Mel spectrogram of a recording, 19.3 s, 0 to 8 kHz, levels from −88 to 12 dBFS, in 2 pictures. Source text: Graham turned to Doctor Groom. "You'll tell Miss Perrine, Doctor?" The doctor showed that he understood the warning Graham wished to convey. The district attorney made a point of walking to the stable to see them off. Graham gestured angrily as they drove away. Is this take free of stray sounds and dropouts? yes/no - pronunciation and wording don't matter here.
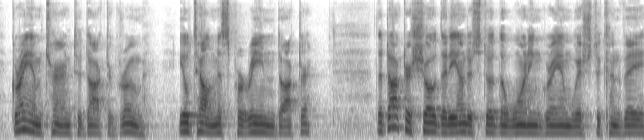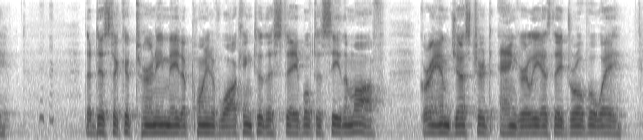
no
